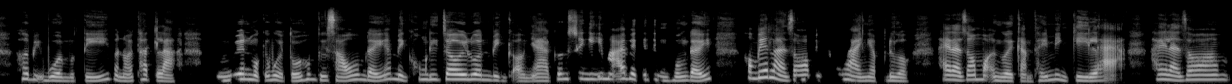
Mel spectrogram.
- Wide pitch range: No, average, 4.7 semitones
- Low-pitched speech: No, high, 205 Hz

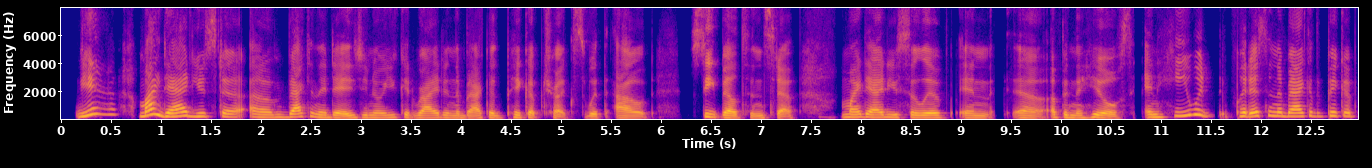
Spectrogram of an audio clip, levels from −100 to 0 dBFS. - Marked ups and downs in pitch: Yes, wide, 7.6 semitones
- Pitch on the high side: No, medium, 180 Hz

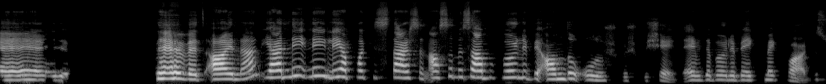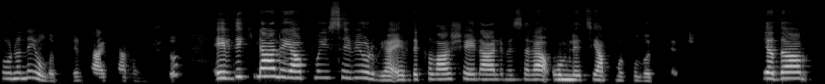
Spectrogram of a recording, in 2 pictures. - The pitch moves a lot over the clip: Yes, wide, 6.9 semitones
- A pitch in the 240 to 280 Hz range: Yes, very high, 250 Hz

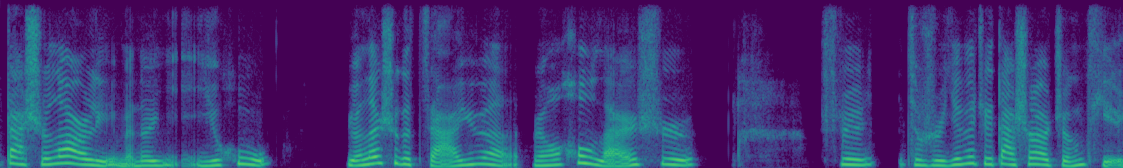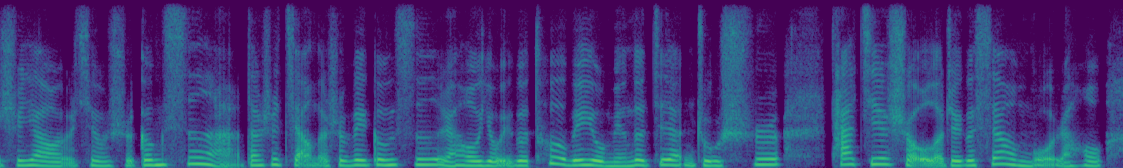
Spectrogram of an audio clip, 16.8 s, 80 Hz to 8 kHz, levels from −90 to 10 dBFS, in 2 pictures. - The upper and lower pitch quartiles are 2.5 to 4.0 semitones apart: Yes, average, 3.4 semitones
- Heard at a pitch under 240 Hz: No, high, 245 Hz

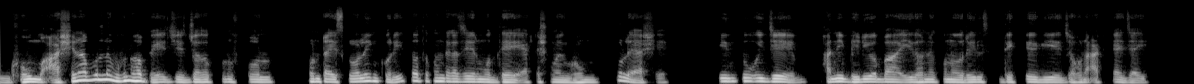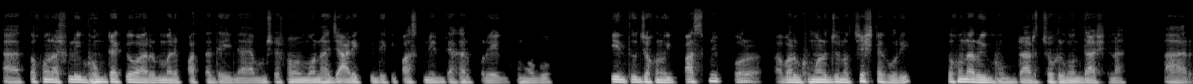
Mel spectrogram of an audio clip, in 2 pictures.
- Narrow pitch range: No, average, 3.6 semitones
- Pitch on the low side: Yes, low, 110 Hz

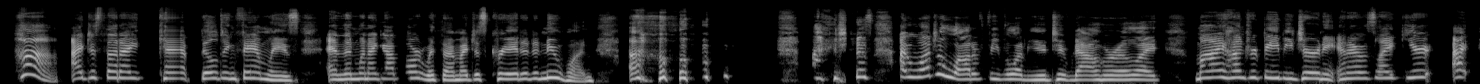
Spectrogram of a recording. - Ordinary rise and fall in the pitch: Yes, average, 4.9 semitones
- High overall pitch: Yes, very high, 265 Hz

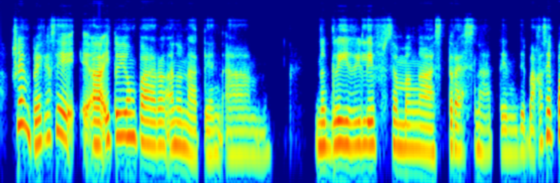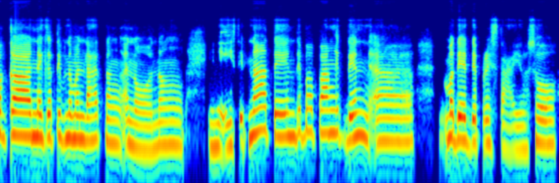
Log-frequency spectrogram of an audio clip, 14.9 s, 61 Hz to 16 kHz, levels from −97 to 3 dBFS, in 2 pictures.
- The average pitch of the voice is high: Yes, high, 205 Hz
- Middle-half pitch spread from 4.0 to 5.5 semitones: Yes, average, 5.2 semitones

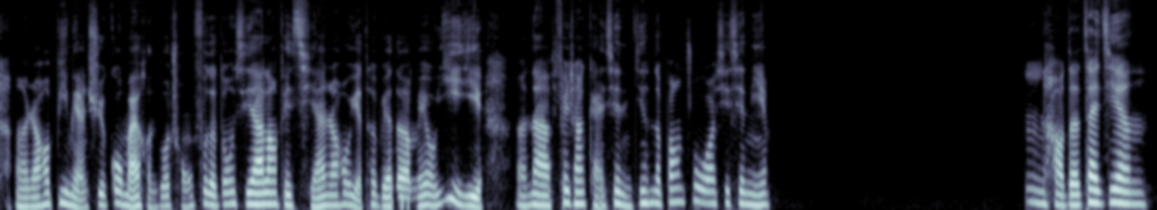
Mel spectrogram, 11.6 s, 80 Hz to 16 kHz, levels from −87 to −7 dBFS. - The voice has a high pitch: No, medium, 180 Hz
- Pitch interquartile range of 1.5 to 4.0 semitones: Yes, average, 3.6 semitones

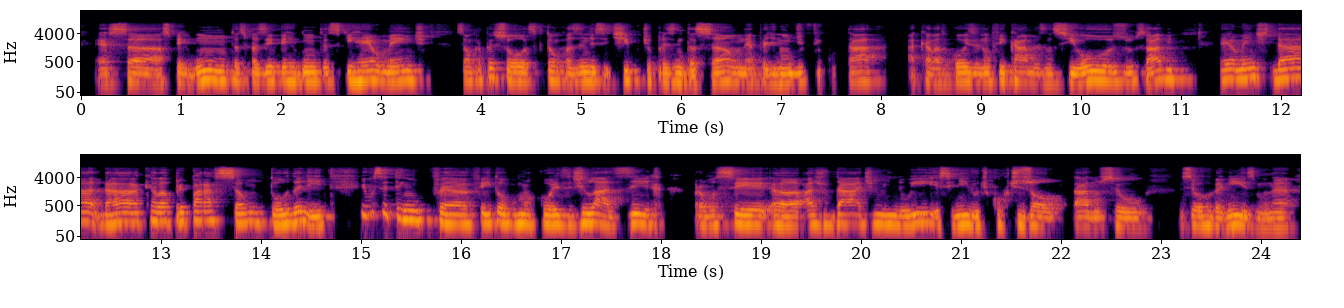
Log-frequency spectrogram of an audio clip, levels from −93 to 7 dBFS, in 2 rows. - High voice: No, low, 115 Hz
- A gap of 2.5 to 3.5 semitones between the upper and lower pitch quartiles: Yes, average, 3.0 semitones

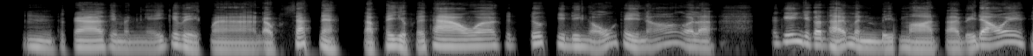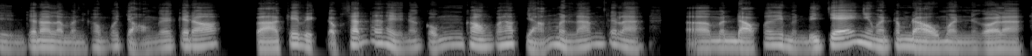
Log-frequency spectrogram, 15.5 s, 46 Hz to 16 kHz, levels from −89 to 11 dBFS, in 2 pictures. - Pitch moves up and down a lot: Yes, wide, 5.9 semitones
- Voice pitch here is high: No, low, 120 Hz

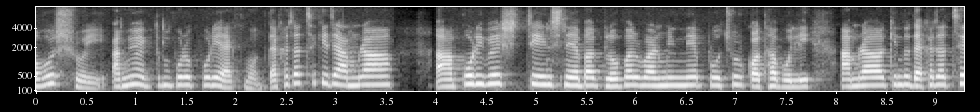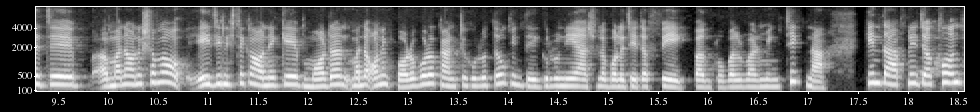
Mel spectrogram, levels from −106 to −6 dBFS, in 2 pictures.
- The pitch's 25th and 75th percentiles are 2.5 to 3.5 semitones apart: No, average, 3.9 semitones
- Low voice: No, high, 230 Hz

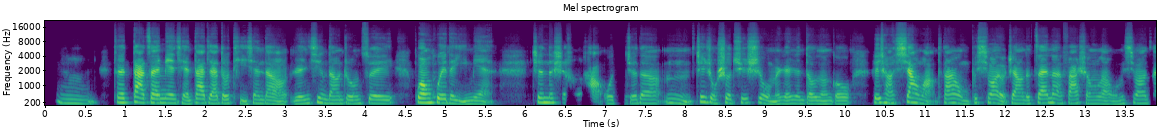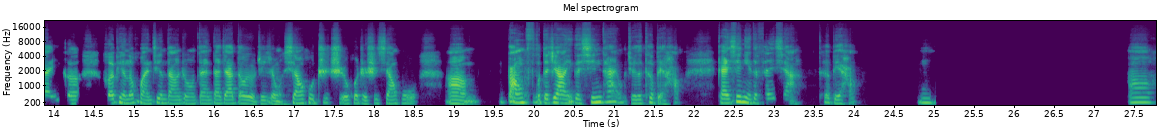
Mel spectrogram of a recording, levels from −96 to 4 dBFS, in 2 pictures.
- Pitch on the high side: No, medium, 180 Hz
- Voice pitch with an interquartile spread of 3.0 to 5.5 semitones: Yes, average, 3.4 semitones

